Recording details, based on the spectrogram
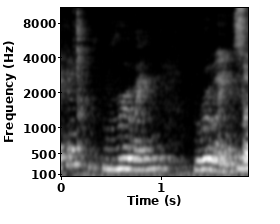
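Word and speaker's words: roux: so um sorry how do you say again ruin ruin so R it's kind of weird it's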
